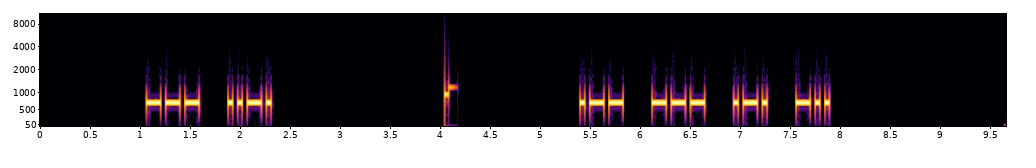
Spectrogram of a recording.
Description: Morse code, heard as a keyed tone, about 25 wpm, spaced as for 18 wpm, 700 Hz. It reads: OF WORD
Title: 2x Character Spacing - Top 100 Words - 25wpm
